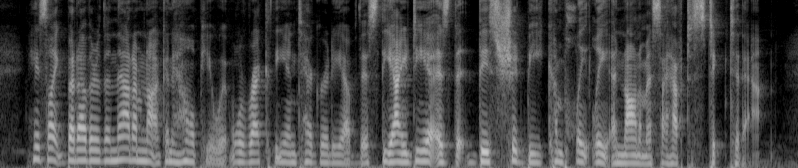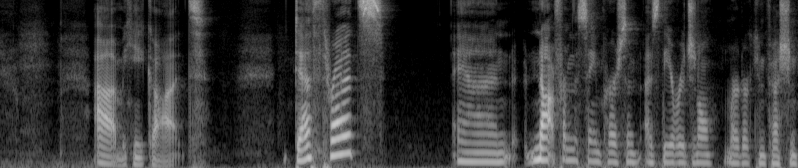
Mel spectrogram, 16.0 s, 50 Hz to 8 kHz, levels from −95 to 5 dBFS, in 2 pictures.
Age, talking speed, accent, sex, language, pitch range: 40-59, 190 wpm, American, female, English, 150-205 Hz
